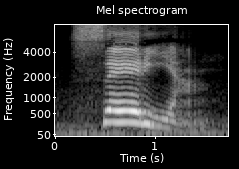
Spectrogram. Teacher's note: The I is weak, the A is strong, they remain together. We cannot separate them.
